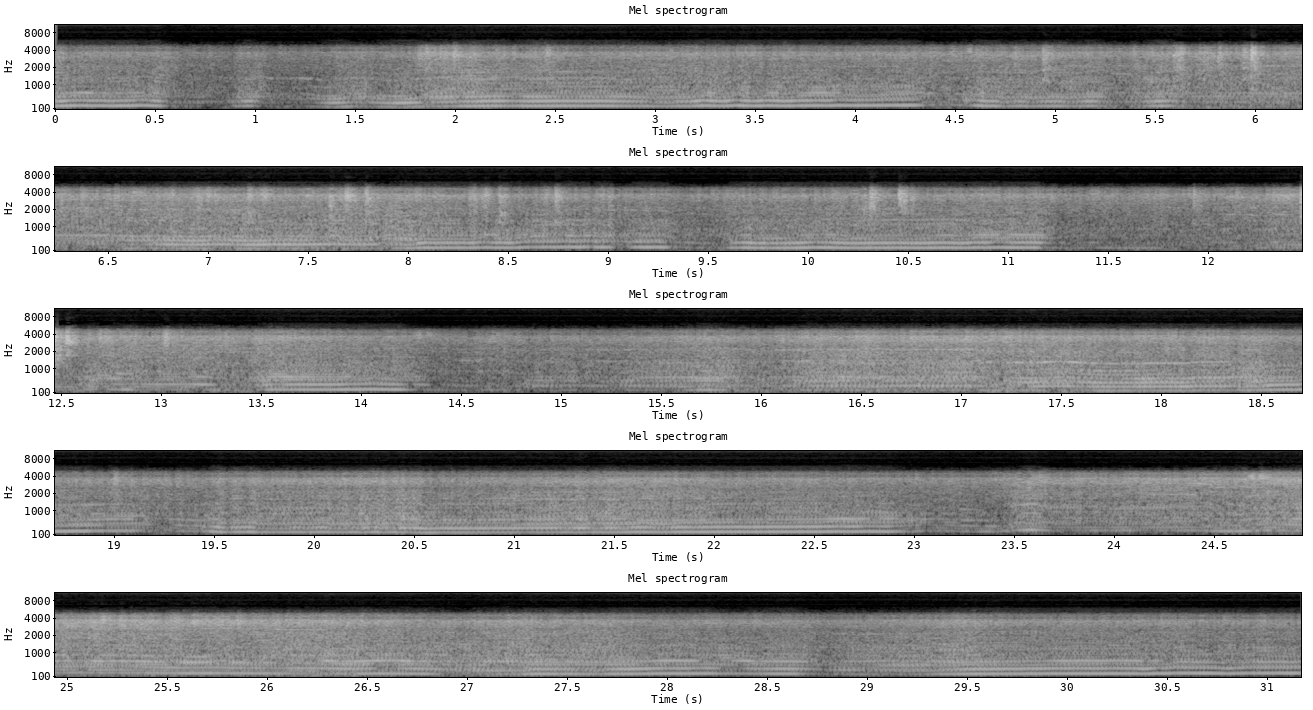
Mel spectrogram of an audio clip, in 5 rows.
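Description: Škoda Favorit 1400's four-cylinder engine at racing revs, heard from inside the cabin. The engine note is held high, drops briefly several times as the throttle is lifted or a gear is changed, then climbs again.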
